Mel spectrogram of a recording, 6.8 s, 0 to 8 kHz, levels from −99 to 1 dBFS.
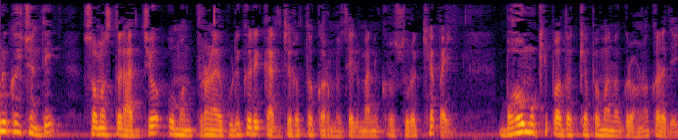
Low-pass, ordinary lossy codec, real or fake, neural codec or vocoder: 7.2 kHz; none; real; none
